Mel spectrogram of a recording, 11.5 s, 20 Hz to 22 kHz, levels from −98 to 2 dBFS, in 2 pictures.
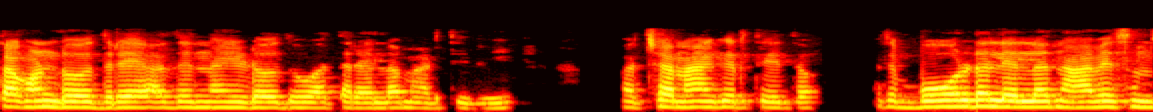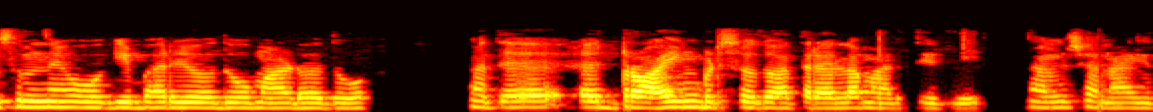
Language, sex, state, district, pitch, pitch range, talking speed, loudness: Kannada, female, Karnataka, Mysore, 195 Hz, 185-210 Hz, 125 wpm, -18 LUFS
